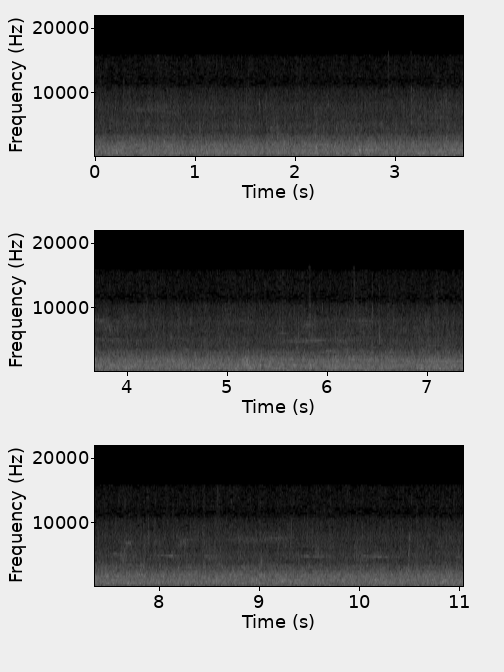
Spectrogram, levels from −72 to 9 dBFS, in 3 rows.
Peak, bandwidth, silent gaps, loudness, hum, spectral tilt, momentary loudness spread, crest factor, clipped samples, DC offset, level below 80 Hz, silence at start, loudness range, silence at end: -22 dBFS; 16 kHz; none; -35 LUFS; none; -2 dB/octave; 1 LU; 14 dB; under 0.1%; under 0.1%; -58 dBFS; 0 s; 0 LU; 0 s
